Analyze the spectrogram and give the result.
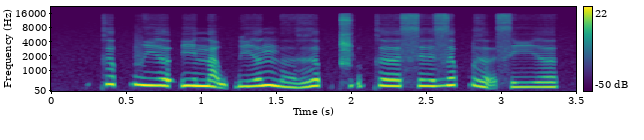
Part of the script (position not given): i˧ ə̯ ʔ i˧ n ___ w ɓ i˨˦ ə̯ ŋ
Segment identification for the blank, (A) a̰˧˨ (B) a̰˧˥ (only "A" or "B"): A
